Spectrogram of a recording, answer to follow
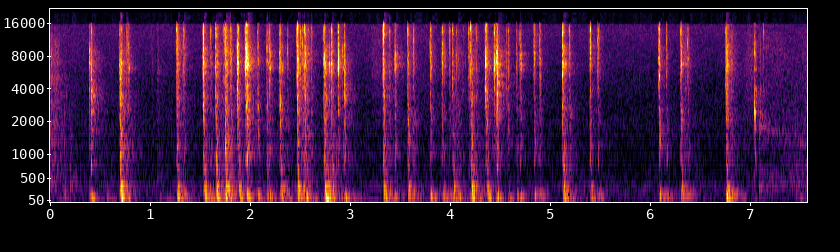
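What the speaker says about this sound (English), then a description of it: "Could you type the name of the book? Yep, I can." Fingers type a book title on a computer keyboard, a quick uneven run of close key clicks with short pauses between words.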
